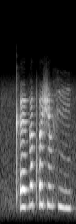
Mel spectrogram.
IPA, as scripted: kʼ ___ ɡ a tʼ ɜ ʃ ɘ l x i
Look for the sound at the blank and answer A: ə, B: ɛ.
B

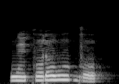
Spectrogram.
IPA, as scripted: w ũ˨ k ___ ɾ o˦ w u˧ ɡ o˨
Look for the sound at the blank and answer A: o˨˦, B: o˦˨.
A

